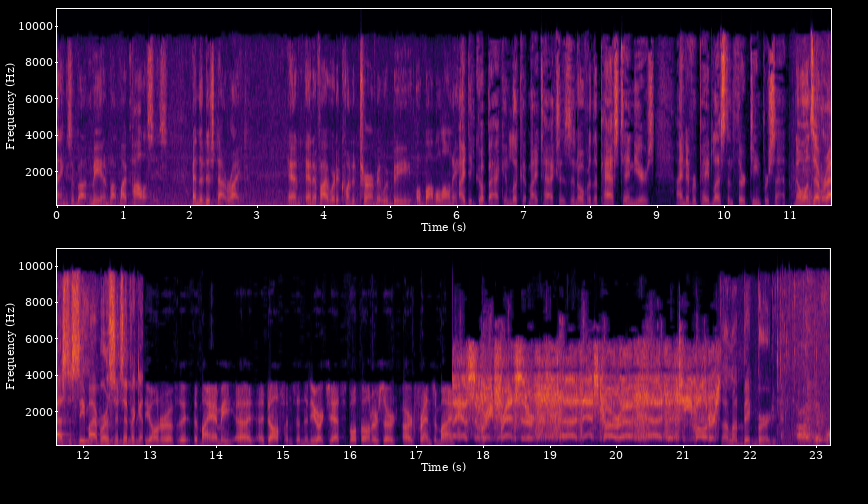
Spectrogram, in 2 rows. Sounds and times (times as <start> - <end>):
Speech: 0.0 - 2.9, 3.5 - 23.2.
